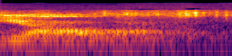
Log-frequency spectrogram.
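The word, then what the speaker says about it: Yahweh: is to be pronounced but more agreed upon pronunciation one scholar so they talk about it is yahwa and this is the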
